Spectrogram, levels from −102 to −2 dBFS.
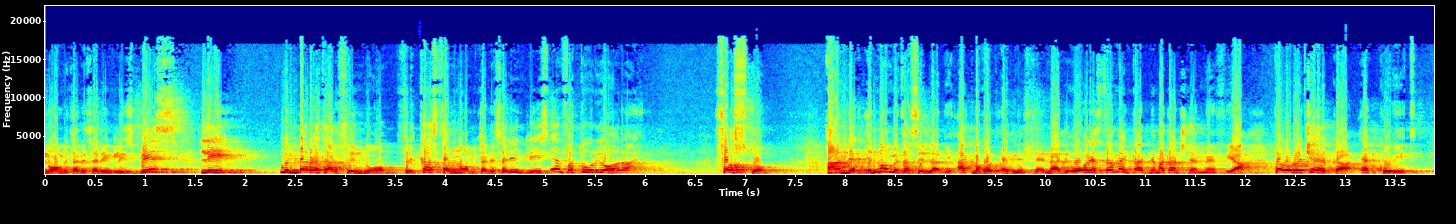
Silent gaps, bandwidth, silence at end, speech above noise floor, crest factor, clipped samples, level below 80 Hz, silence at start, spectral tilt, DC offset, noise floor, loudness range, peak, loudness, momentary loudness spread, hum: none; 17.5 kHz; 0 s; 25 dB; 8 dB; under 0.1%; -46 dBFS; 0 s; -5.5 dB/octave; 0.2%; -33 dBFS; 2 LU; 0 dBFS; -9 LUFS; 7 LU; none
